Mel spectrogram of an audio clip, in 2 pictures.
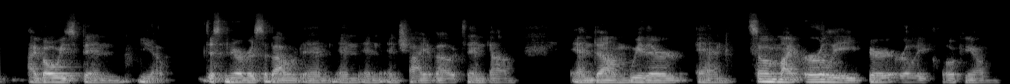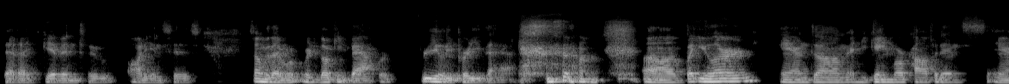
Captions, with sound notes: I've always been, you know, just nervous about and shy about, and whether... and some of my very early colloquium that I'd given to audiences, some of them, looking back, were really pretty bad. (laughs) But you learn and gain more confidence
